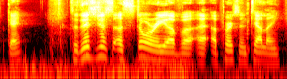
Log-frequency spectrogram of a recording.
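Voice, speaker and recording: A man's voice: mid-range voice, fairly quick, bright, forceful tone, dry recording, poor audio. A man hosting a casual livestream, lecturing emphatically and checking in with his audience, often reading text aloud from his screen. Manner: emphatic, lecturing, frequent "okay?" and "right?". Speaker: online talk show host.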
